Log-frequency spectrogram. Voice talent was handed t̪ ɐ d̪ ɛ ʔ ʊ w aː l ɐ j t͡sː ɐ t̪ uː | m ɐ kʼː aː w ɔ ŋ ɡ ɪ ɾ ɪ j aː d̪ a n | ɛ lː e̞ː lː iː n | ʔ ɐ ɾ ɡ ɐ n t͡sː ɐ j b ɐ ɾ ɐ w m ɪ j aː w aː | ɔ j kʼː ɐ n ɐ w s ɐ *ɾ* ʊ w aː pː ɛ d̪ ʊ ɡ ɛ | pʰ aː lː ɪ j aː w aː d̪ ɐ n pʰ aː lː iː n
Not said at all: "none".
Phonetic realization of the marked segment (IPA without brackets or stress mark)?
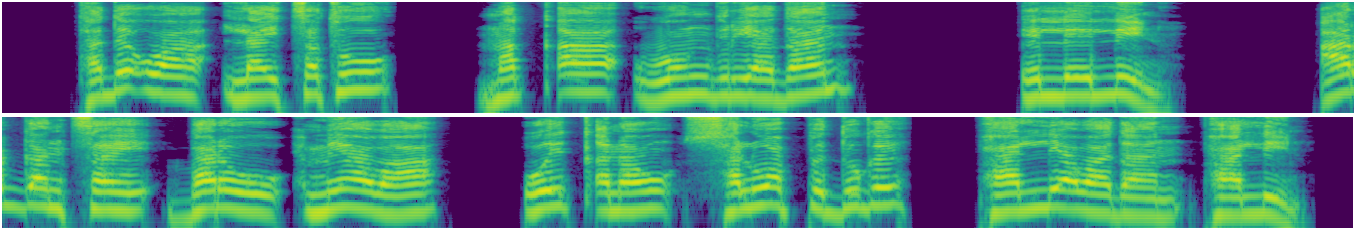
l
